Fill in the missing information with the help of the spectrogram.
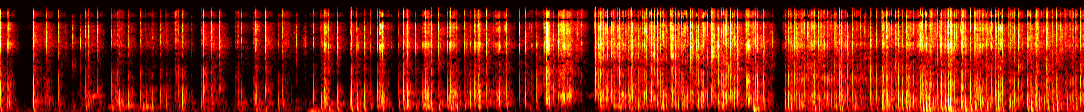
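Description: A textured artificial plastic orange is fast-tapped in a lo-fi recording. It gives rapid, irregular, dry clicky taps with a bright, crinkly rattle and no ring. The tapping grows denser and louder after about six seconds, with a brief pause near the eight-second mark.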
